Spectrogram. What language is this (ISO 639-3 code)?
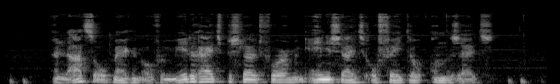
nld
